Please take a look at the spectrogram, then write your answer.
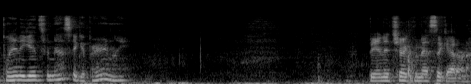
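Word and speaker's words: Vaněček: You know that's how you remember how to pronounce Vanichek's name. Yep. VTEC Vanichek.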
